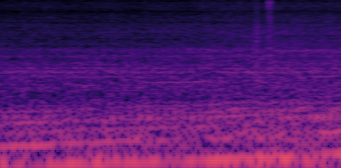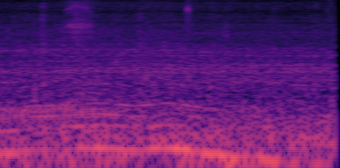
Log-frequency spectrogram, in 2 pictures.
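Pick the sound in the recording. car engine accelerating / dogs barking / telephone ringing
car engine accelerating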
